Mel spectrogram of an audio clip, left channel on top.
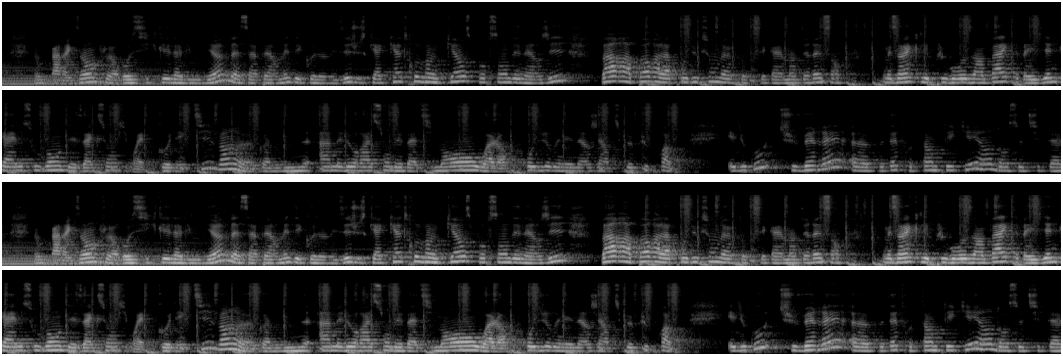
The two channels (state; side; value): quieter; left; 5.1 dB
